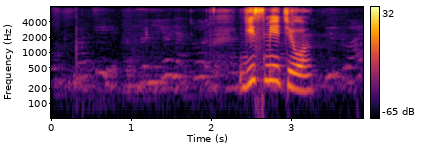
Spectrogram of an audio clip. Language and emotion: Russian, neutral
